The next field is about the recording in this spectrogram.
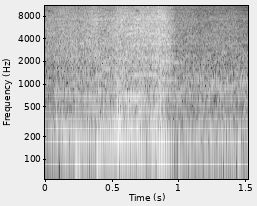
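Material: Nothing is struck.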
